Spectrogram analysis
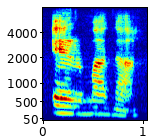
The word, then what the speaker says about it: hermana: brother and la hermana remember we don't pronounce the H so el hermano that hermana and the collective los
